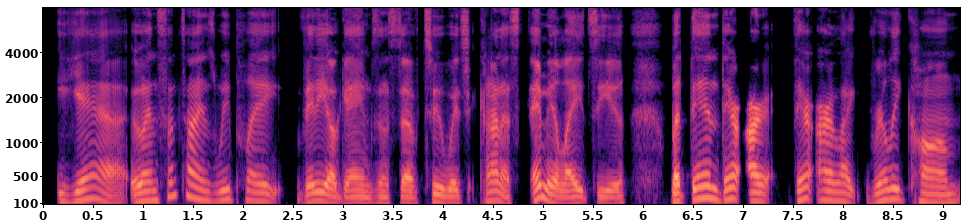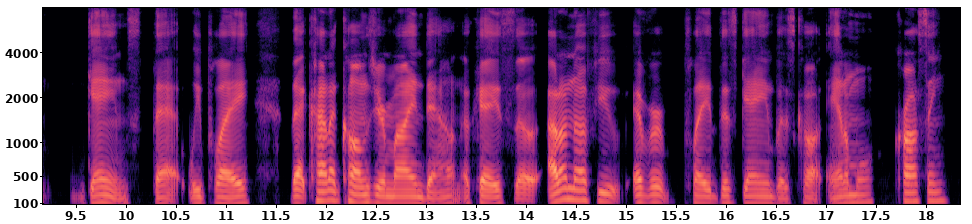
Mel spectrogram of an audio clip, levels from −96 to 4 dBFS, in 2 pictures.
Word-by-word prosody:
Yeah, 135 +6 -1
ooh 125 - +4
and 140 0 0
sometimes 185 - -2
we 145 +3 -1
play 130 -4 -4 0.2
video 120 -2 +3
games 95 -1 -2
and 95 -1 -3
stuff 95 -2 0
too, 120 -3 0
which 100 -1 -1
kinda 140 +2 0
stimulates 100 - +1
you. 95 0 -2 0.5
But 125 +1 +6
then 170 +1 +4
there 155 +3 +3
are 130 -2 +6 0.2
there 155 +4 0
are 145 -1 +4
like, 130 -4 -1
really 145 +8 +1
calm 120 -3 -1 0.4
games 105 -6 -2
that - - 0
we 100 +2 -3
play 95 +2 +1 0.4
that - - +3
kinda 135 +1 +4
calms 115 -3 +2
your 110 -2 +2
mind 100 -1 +2
down, 90 +4 -3
okay? 95 -1 +2
So, 445 - -1
I - - +7
don't 160 +2 +5
know 150 -2 +3
if 140 -2 -5
you 125 -3 -2
ever 110 0 0 0.2
played 100 -3 -2
this 105 -1 -5
game, 100 -2 -2
but 85 -2 -5
it's 80 - -10
called - - -3
Animal 110 +6 -3 0.2
Crossing. 130 +1 0
115 Hz, 165 wpm, -23 LUFS, 100-135 Hz, 0.5 s, I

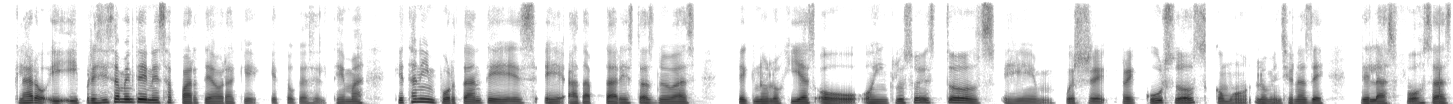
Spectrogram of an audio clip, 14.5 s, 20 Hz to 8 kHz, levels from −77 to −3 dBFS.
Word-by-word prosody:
Claro, 160 +2 +3
y 140 - 0
y 145 - +1
precisamente 190 +8 +4
en 195 -3 +6
esa 180 +1 0
parte 135 -4 +1
ahora 125 +1 -1
que 115 -4 -8
que 100 - -6
tocas 105 +3 -7
el 115 - -11
tema, 125 0 -3 0.3
¿qué 170 - -1
tan 225 +4 +1
importante 140 - +1
es, 130 +2 -5
eh, 135 -4 -1
adaptar 120 +1 0
estas 135 0 -1
nuevas 130 0 +1 0.4
tecnologías 125 +2 +1
o - - +3
o - - 0
incluso 135 +2 -1
estos, 130 - +2
eh, 115 -3 -4 0.2
pues, 120 - -4
re 115 -1 -1
recursos, 150 +6 +1
como 120 -1 -2
lo 130 -1 -1
mencionas, 130 +2 -2
de 125 -3 +1 0.3
de 130 -1 +2
las 115 -3 +1
fosas, 130 -1 0
130 Hz, 155 wpm, -24 LUFS, 120-145 Hz, 0.4 s, en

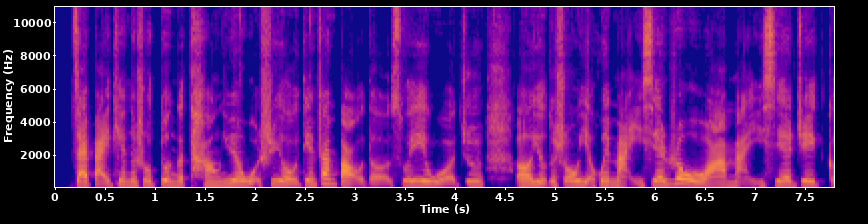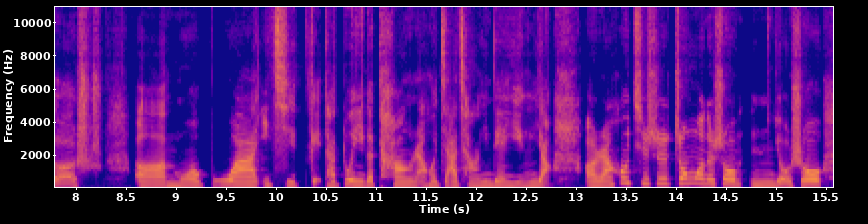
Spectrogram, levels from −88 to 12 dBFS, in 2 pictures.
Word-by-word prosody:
在 - - +6
白 200 - +2
天 230 +3 -4
的 230 - -4
时 235 - -3
候 225 - -1
炖 230 +2 0
个 205 - -1
汤， 215 +1 0
因 230 - -6
为 250 - +3
我 230 -3 -1
是 250 - -2
有 200 -5 +1
电 245 +5 -2
饭 285 +1 +4
煲 - - +5
的， - - -7
所 230 - -2
以 225 0 +2
我 210 -3 -1
就 215 +1 -6 0.3
呃 200 -2 +4
有 200 -2 0
的 215 +4 -4
时 230 - 0
候 225 0 +2
也 - - -2
会 235 -1 -1
买 210 -3 +2
一 - - -9
些 220 +1 +3
肉 255 -2 +4
啊， 185 -1 +4
买 190 - -3
一 - - -15
些 215 +1 +2
这 215 +1 0
个 205 -3 -4
蔬 - - -12
蔬 - - -4 0.3
呃 190 -1 +1
蘑 190 +1 -4
菇 230 +4 -11
啊， 235 -2 +5
一 230 +1 -8
起 205 -3 +1
给 470 - -5
它 - - -4
炖 245 +3 -2
一 220 - -4
个 220 - 0
汤， 230 +2 0
然 - - -3
后 210 - -6
加 210 +1 -1
强 205 -1 -3
一 215 - -8
点 205 -4 -5
营 185 +3 -9
养。 230 - 0 0.3
呃 220 -2 +1
然 215 +1 +2
后 335 +6 -1
其 315 -2 -2
实 295 0 -2
周 305 +1 +2
末 310 0 0
的 270 -2 -2
时 275 - 0
候， 260 -1 +4
嗯 215 -1 -9
有 200 -2 -1
时 245 +5 -1
候 260 -1 +6
220 Hz, 290 characters per minute, -22 LUFS, 205-240 Hz, 0.3 s, 在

